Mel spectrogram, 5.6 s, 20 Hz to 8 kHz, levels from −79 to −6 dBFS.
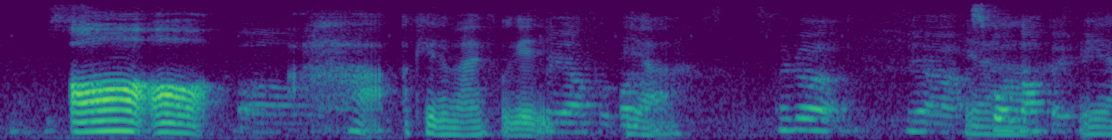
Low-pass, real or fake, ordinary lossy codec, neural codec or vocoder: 7.2 kHz; real; none; none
